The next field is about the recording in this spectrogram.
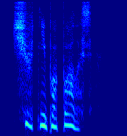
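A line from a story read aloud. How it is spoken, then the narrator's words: Breathless exhale. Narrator (Russian): выдохнула я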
